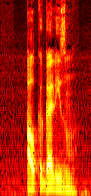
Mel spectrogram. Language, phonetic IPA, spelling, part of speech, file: Russian, [ɐɫkəɡɐˈlʲizm], алкоголизм, noun, RU-алкоголизм.ogg
- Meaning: alcoholism (chronic disease)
